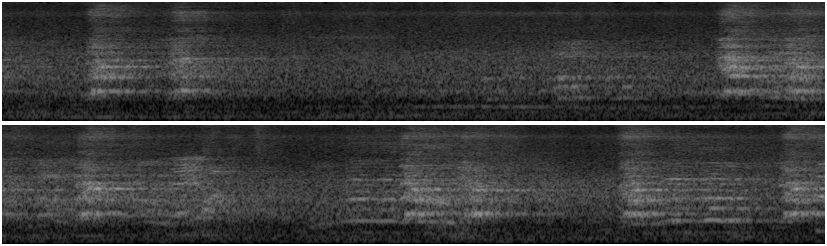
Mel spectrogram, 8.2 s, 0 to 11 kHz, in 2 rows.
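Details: Swiss dog barking during heelwork training in an indoor hall on 13 August 2021: short, sharp, echoing barks in small bursts, some doubled, with gaps between, over a steady hall hum and voices.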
